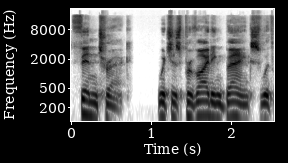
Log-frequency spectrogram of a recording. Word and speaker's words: FINTRAC: These protections are being backed up by the financial intelligence agency FinTrack, pronounced FinTrack, which is providing banks with what they call targeted indicator profiles.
